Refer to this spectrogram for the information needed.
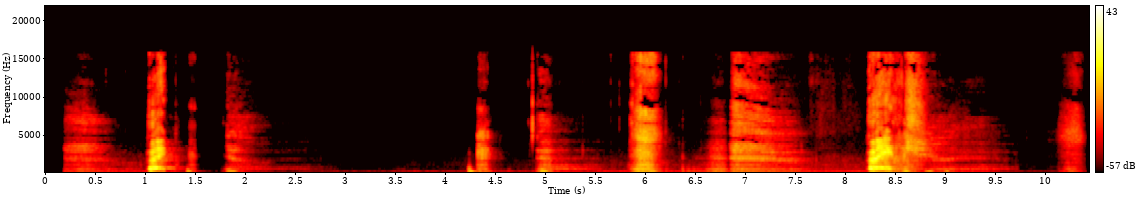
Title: News and a lot of sneezes!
